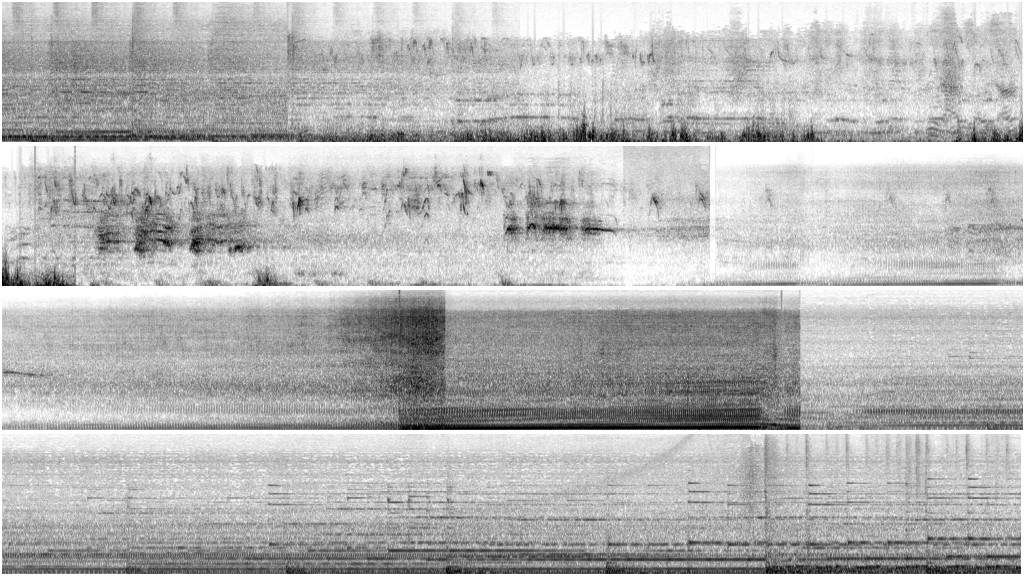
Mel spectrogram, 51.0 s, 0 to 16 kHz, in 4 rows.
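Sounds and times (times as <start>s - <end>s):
motorcycle engine running: 0.0s - 10.1s, 21.8s - 51.0s
birds chirping: 0.0s - 51.0s.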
